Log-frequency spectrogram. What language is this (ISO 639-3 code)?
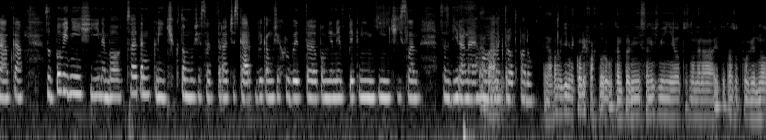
ces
